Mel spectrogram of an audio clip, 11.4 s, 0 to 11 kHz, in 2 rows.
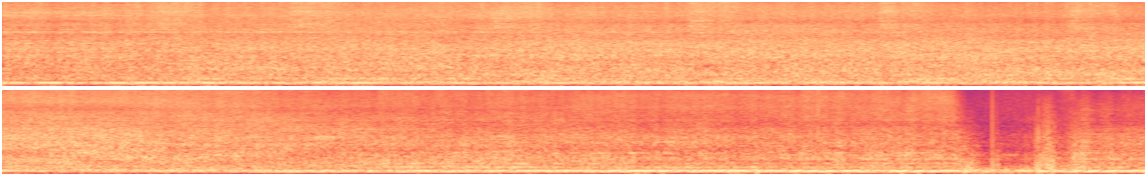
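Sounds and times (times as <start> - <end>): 
1969 Camaro SS 350 small-block V8 engine idling: 0.0 - 11.4.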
